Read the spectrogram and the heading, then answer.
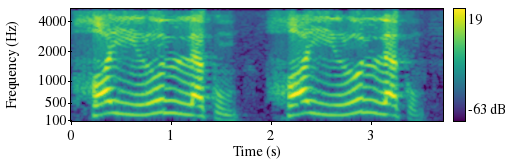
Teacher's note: قرأ ورش بترقيق الراء وصلا، قرأ ورش بترقيق الراء وصلا، وانا بتك على كلمة وصلا، في خير الرو رو مش رو بفخم، خير لكم.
